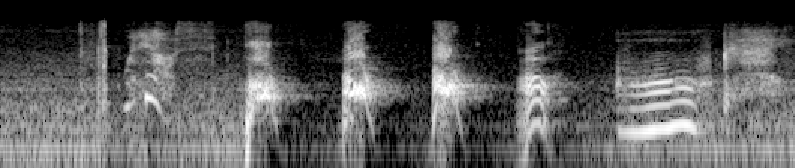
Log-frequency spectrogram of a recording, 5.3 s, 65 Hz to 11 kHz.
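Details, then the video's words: Female Cardigan Welsh Corgi, 11 years old, barking indoors beside another Cardigan corgi, an 8-year-old black and white dog. Sharp single barks come about every half second, five in a row, then a longer drawn-out tonal whine-like sound; faint human voices. "Cardigan Corgi Lilly Barking"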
